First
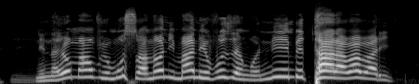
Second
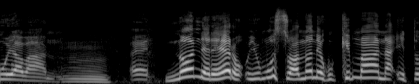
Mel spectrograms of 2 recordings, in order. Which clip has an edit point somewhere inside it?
second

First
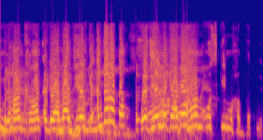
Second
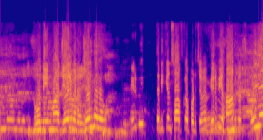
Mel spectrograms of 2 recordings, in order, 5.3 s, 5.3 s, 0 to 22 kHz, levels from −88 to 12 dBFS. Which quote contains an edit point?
first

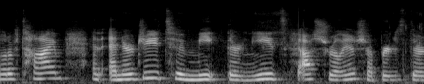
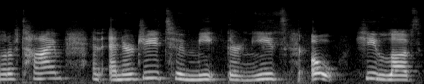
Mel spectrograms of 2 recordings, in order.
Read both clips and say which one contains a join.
second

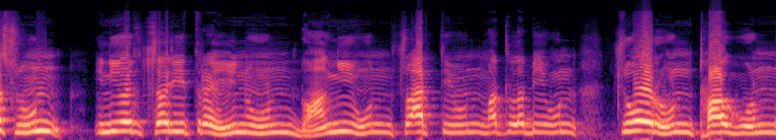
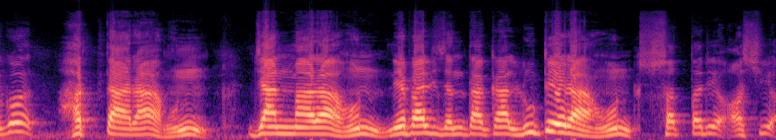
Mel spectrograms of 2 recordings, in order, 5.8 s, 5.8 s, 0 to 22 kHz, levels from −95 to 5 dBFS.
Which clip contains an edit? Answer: second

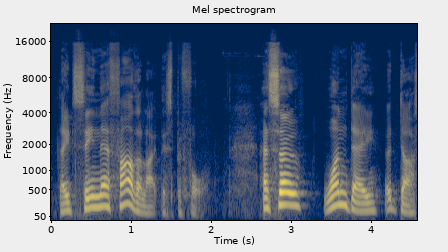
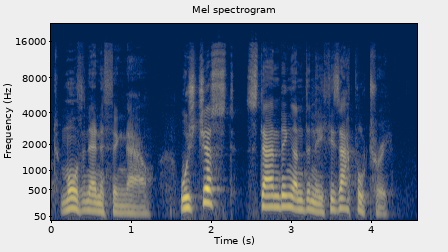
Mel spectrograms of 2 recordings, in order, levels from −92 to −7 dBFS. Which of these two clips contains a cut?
second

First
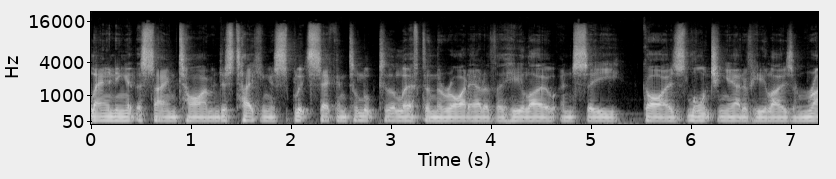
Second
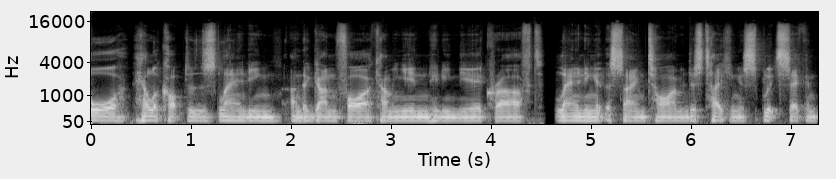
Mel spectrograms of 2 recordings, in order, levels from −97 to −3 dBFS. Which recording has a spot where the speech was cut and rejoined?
second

